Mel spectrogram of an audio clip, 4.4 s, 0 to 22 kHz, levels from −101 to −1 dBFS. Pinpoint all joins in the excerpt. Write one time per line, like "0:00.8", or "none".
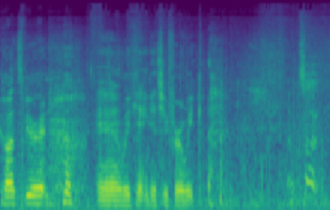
0:01.1
0:03.1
